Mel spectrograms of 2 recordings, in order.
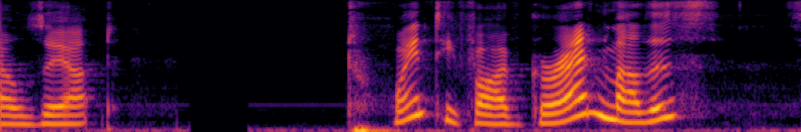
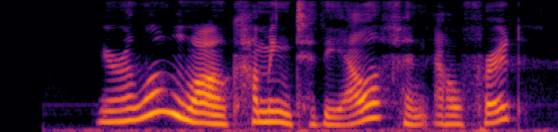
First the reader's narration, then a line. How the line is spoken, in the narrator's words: I said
